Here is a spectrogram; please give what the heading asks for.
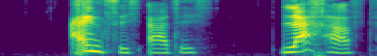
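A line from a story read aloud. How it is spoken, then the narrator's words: Hissing. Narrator (German): fauchte Eno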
